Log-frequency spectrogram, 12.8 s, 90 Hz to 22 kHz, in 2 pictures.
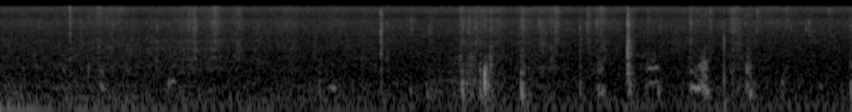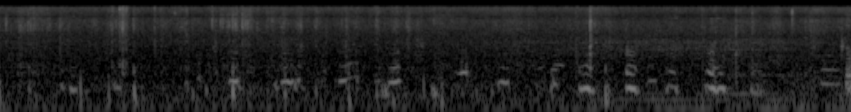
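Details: Two-week-old Collie puppies, filmed 9 July 2012, uttering faint piping whimpers that become steadier and more frequent in the second half, amid light pattering and shuffling noises.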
